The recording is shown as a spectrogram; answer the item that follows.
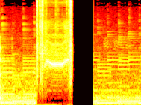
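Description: Background music with a steady bass beat; about half a second in, a loud phone camera shutter sound cuts across it, followed by a moment of dead silence before the music comes back.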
